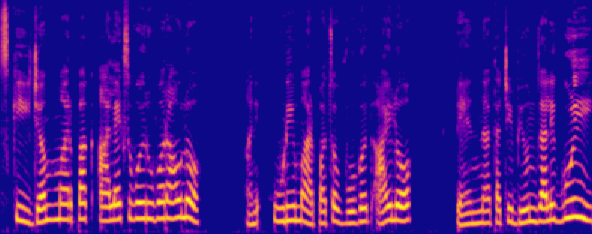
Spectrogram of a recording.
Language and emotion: Goan Konkani, fearful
